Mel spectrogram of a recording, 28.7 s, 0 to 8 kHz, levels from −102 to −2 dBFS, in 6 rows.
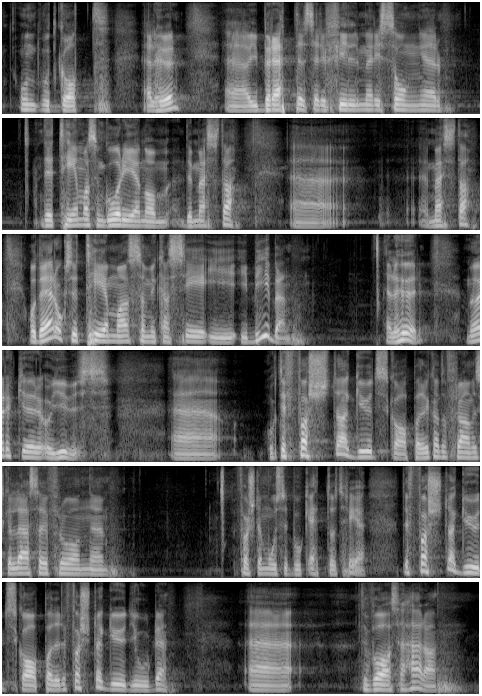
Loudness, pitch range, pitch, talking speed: -28 LUFS, 120-145 Hz, 130 Hz, 140 wpm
